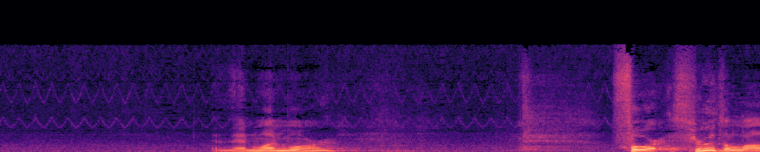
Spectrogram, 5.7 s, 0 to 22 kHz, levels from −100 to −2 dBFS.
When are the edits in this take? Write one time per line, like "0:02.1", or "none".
none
